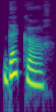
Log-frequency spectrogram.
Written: d'accord

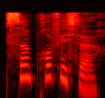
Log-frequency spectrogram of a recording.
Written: 5 professeurs

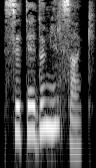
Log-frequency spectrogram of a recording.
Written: c'était 2005

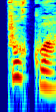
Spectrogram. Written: pourquoi

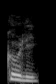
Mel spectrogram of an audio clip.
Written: colis

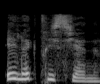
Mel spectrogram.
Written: electricienne

